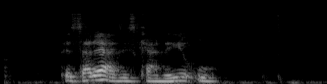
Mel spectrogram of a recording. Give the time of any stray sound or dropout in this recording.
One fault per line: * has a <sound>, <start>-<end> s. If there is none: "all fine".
all fine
